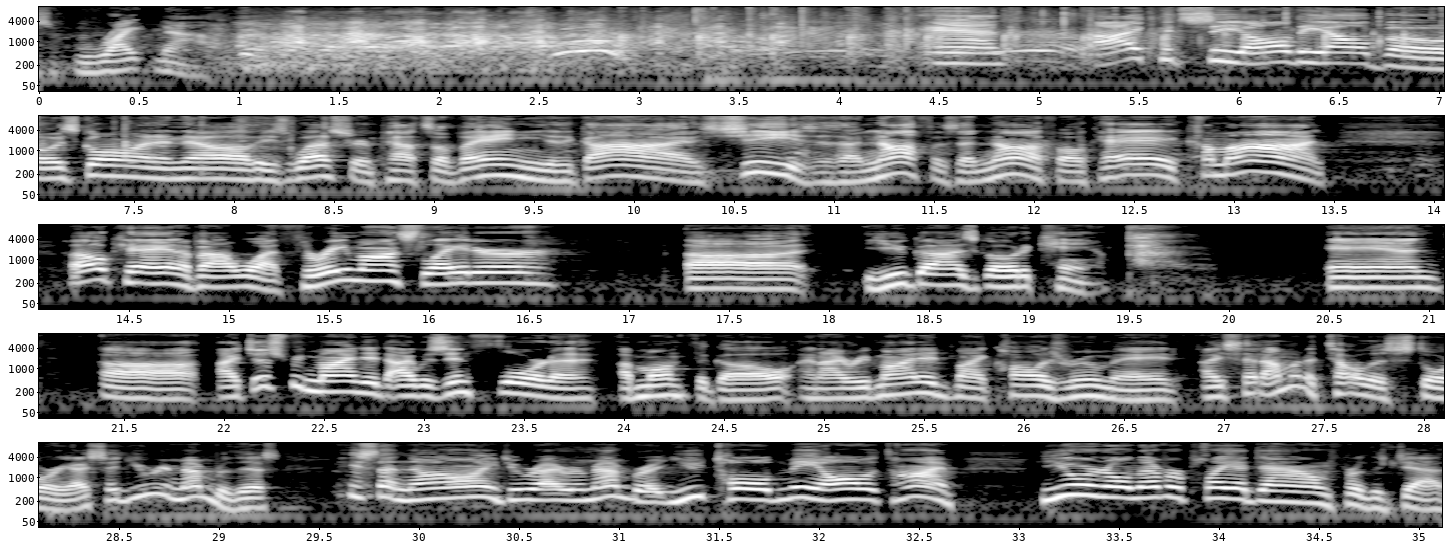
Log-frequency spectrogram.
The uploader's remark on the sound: 2019 Circle of Achievement Awards Banquet. This episode was recorded July 27, 2019 at Shadow Lakes Country Club, Aliquippa, Pennsylvania.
